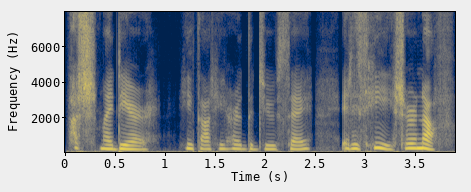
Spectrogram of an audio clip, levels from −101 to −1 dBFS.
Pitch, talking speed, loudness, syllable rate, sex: 225 Hz, 230 wpm, -18 LUFS, 4.9 syllables/s, female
